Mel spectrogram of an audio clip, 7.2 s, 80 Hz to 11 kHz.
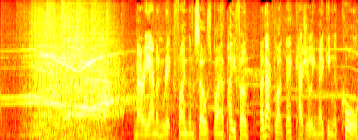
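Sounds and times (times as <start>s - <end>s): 
low squad car rumble: 0.0s - 5.3s
police car sirens wailing as squad cars arrive outside a bank: 0.0s - 7.1s
speech: 2.7s - 7.1s.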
